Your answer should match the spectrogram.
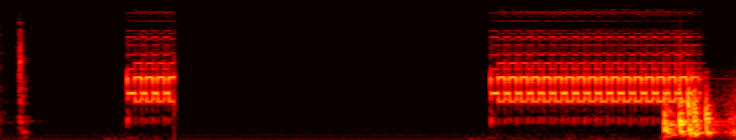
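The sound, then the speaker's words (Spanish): A telephone rings on a monitored, recorded call, with electronic, buzzing tones: a brief burst, a pause, then a longer ring that ends in a sharp clatter, like the receiver being picked up. No one speaks. “Sí, estuve monitoreando la llamada, y la tengo grabada, Solo escucha lo sucedido.”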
